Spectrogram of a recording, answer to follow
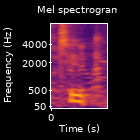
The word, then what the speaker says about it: Took: What we discovered, when we discovered that the proper pronunciation is took, I did a little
